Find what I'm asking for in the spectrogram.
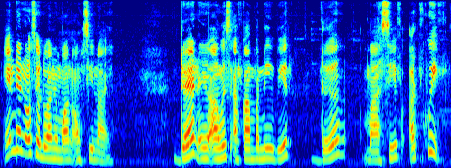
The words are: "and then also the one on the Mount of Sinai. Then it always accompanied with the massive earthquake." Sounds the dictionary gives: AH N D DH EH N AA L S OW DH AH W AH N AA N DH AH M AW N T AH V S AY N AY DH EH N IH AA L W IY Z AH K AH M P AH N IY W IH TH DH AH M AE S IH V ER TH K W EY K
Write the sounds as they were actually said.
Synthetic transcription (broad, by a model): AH N D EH N AA L S OW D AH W AA N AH M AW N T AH F S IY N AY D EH N IH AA W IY S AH K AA M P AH N IY W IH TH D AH M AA S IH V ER K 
